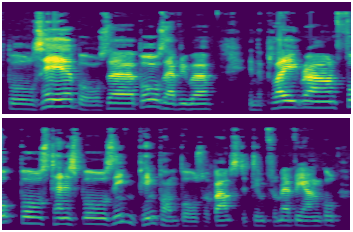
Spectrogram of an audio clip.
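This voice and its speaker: A man's voice: fairly high pitch, animated, sharp tone. A man reading a children's story aloud like a primary teacher, dramatic and emphatic. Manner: dramatic, with emphatic pauses and sound words.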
